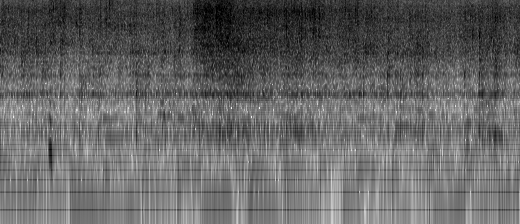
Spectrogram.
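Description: Sliced onions, green chillies and carrots sizzling in hot ghee and oil in a pressure cooker pan: a steady frying hiss that swells for about a second, two and a half seconds in.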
